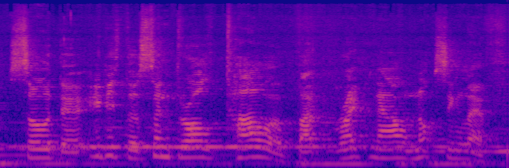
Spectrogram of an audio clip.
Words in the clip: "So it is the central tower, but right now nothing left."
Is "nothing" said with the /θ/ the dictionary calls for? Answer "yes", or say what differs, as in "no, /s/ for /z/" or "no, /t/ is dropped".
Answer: no, /s/ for /θ/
